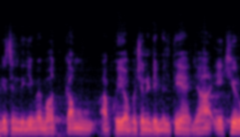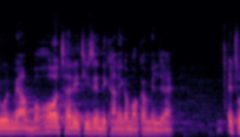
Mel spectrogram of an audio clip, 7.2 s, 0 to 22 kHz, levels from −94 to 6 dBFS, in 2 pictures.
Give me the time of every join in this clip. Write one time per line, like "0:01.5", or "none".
none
